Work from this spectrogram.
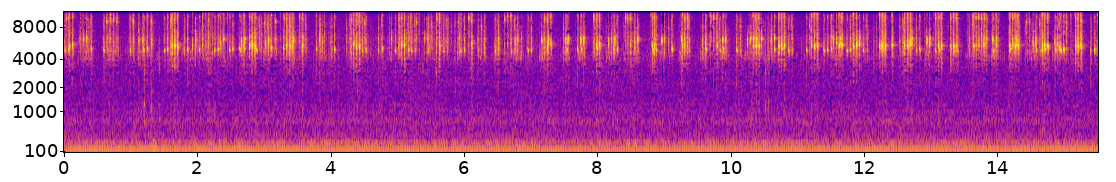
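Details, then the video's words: High-pitched chirping from live crickets, dense rapid trills repeating with brief gaps, a steady electrical-sounding hum beneath. "Live Crickets 60min "Natural Sound""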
